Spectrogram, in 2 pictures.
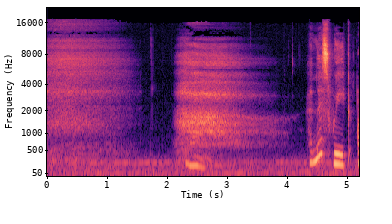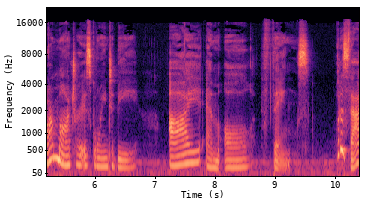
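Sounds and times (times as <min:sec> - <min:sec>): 
slow relaxation breath in through the nose and out through the mouth: 0:00.0 - 0:04.1
speech: 0:04.4 - 0:10.4.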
